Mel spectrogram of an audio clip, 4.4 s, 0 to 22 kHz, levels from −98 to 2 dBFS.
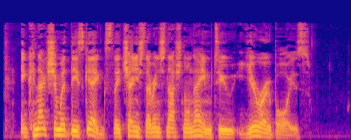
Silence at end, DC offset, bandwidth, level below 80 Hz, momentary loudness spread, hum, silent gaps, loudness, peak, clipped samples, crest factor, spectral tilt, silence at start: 0.55 s; under 0.1%; 11.5 kHz; -46 dBFS; 9 LU; none; none; -14 LUFS; 0 dBFS; under 0.1%; 14 dB; -4.5 dB/octave; 0.05 s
